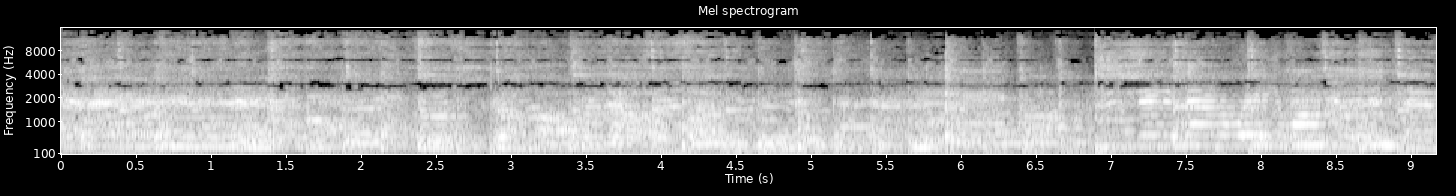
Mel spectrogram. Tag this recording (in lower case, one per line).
speech
music of latin america
music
